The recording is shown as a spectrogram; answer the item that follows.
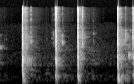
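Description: Computer keyboard keys struck one at a time, about five separate clicks spread unevenly across two seconds.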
